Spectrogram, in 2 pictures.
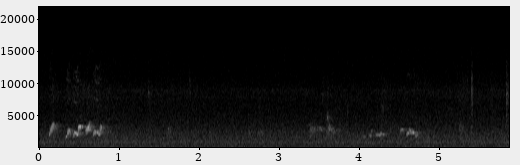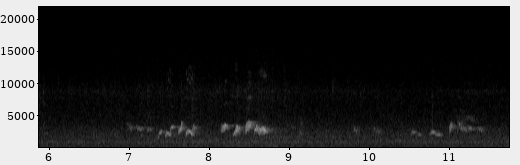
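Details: Red-whiskered bulbul used as a decoy for trapping near Hoa Binh, Vietnam, 14 January 2021: two rich warbled phrases separated by long pauses, with a few softer notes between, over steady outdoor hiss.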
